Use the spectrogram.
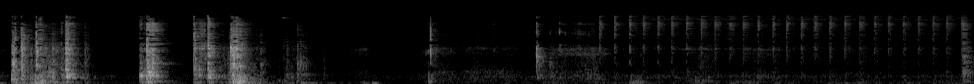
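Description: Throughout, the sound was likely encoded at a very low bitrate and then saved again at a high bitrate, so nothing above 10.1 kHz survives, leaving it dull, with the first encoding's artefacts still there.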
